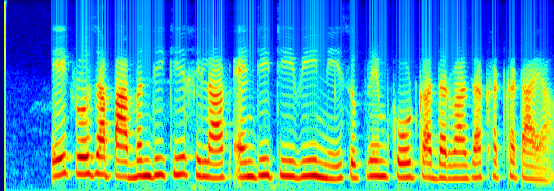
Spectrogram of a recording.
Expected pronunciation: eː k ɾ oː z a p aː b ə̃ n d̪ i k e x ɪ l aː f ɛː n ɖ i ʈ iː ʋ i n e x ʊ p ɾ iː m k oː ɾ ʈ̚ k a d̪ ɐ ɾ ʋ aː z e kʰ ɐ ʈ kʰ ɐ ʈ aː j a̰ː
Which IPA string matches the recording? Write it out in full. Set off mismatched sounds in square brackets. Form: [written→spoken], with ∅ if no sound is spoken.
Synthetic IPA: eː k ɾ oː z a p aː b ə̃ n d̪ i k e x ɪ l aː f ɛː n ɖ i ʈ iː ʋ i n e [x→s] ʊ p ɾ iː m k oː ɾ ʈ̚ k a d̪ ɐ ɾ ʋ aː z [e→a] kʰ ɐ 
